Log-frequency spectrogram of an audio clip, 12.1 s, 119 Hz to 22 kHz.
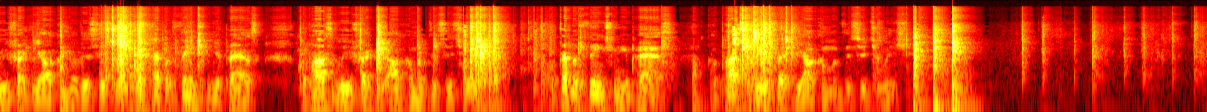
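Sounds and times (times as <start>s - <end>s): cards being shuffled: 1.0s - 2.2s, 7.3s - 8.0s, 10.2s - 12.0s
cards clicking and tapping: 3.0s - 5.6s, 7.3s - 8.0s, 8.7s - 12.0s.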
